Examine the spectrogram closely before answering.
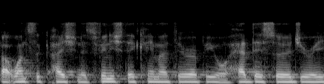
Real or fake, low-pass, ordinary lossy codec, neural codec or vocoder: real; 7.2 kHz; AAC, 48 kbps; none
